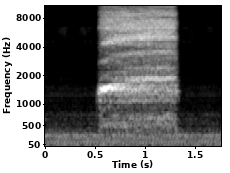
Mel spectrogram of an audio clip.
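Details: Wild barn owl at feeding time giving one loud, broadband rasping hiss of nearly a second, abrupt start and end, in a quiet nest.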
